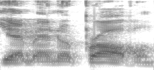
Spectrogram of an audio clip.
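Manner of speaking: the deepest bass voice, very low. Retelling what the ten-year-old helper said: imitating a very deep voice. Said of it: "just the deepest voice".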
